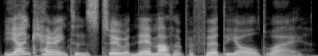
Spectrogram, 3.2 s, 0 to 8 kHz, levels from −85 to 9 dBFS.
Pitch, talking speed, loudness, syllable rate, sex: 200 Hz, 205 wpm, -18 LUFS, 5.3 syllables/s, female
